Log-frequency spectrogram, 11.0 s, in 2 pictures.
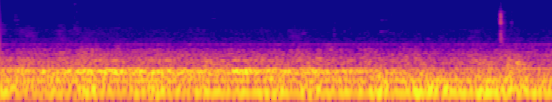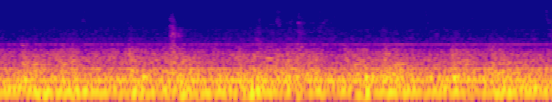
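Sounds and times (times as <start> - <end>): electric train rumble: 0.0 - 11.0.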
